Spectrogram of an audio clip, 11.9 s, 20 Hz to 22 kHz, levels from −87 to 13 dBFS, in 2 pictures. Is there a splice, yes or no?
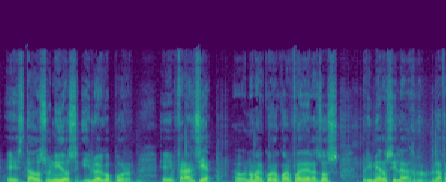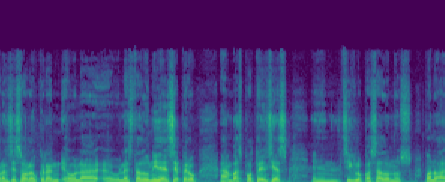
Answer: no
